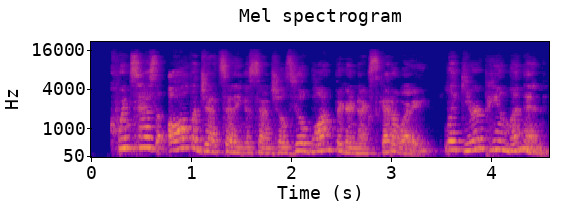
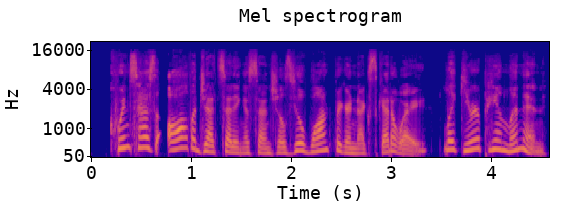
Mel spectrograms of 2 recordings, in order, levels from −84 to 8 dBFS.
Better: second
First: off-mic speech; far // room echo; very slight; dies away in 0.2 s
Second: none

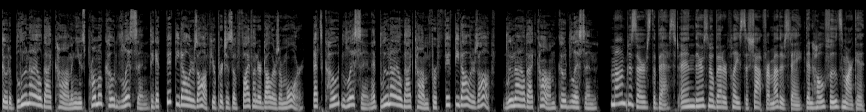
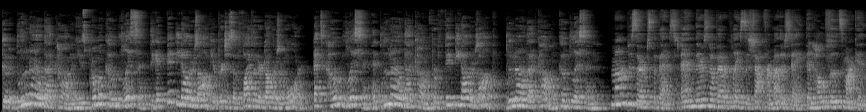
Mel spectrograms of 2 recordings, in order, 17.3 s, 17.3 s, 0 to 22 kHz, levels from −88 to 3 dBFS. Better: first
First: none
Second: off-mic speech; far // room echo; noticeable; dies away in 0.8 s

